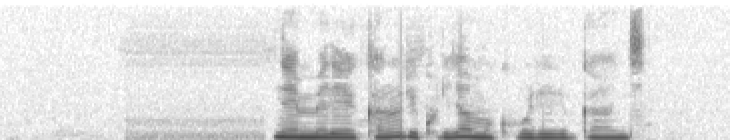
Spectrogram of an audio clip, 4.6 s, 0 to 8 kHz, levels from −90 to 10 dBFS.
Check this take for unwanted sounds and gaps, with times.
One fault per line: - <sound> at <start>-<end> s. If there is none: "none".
none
